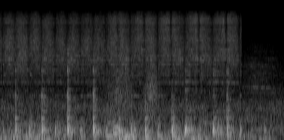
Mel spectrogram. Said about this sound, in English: Grey Scotch-Brite with some Zephyr on there.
